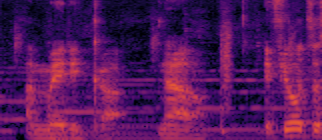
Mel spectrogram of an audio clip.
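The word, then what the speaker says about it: アメリカ: For example, the word America. In Japanese, it's pronounced America.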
